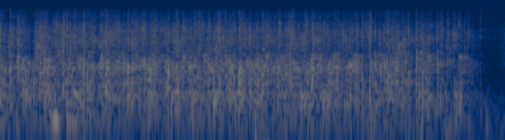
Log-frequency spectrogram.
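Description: Warm, sustained applause from an audience, a dense wash of many hands clapping at steady loudness for about six seconds before fading out at the end.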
